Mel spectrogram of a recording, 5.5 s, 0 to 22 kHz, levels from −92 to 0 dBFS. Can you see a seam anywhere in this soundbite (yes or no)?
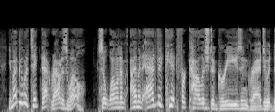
yes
